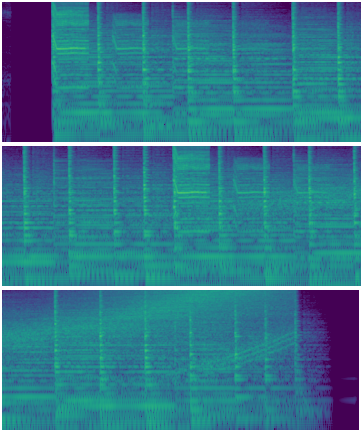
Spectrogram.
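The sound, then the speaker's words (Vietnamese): A short, loud instrumental intro jingle plays on its own, with a steady driving beat and bright sustained chords, ending in a rising sweep before cutting off. “lâu lắm rồi mới nghe lại cái nhạc intro á mọi người Nhớ thật sự”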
